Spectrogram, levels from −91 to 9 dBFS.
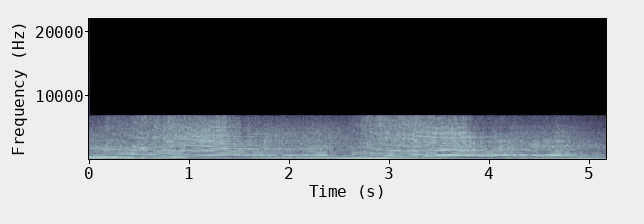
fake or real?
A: real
